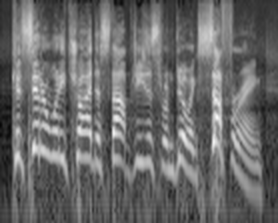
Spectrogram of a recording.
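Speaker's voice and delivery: normal talking voice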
